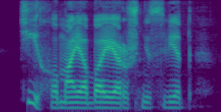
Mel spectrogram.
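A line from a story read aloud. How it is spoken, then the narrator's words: Stern. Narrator (Russian): строго сказала Воевна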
